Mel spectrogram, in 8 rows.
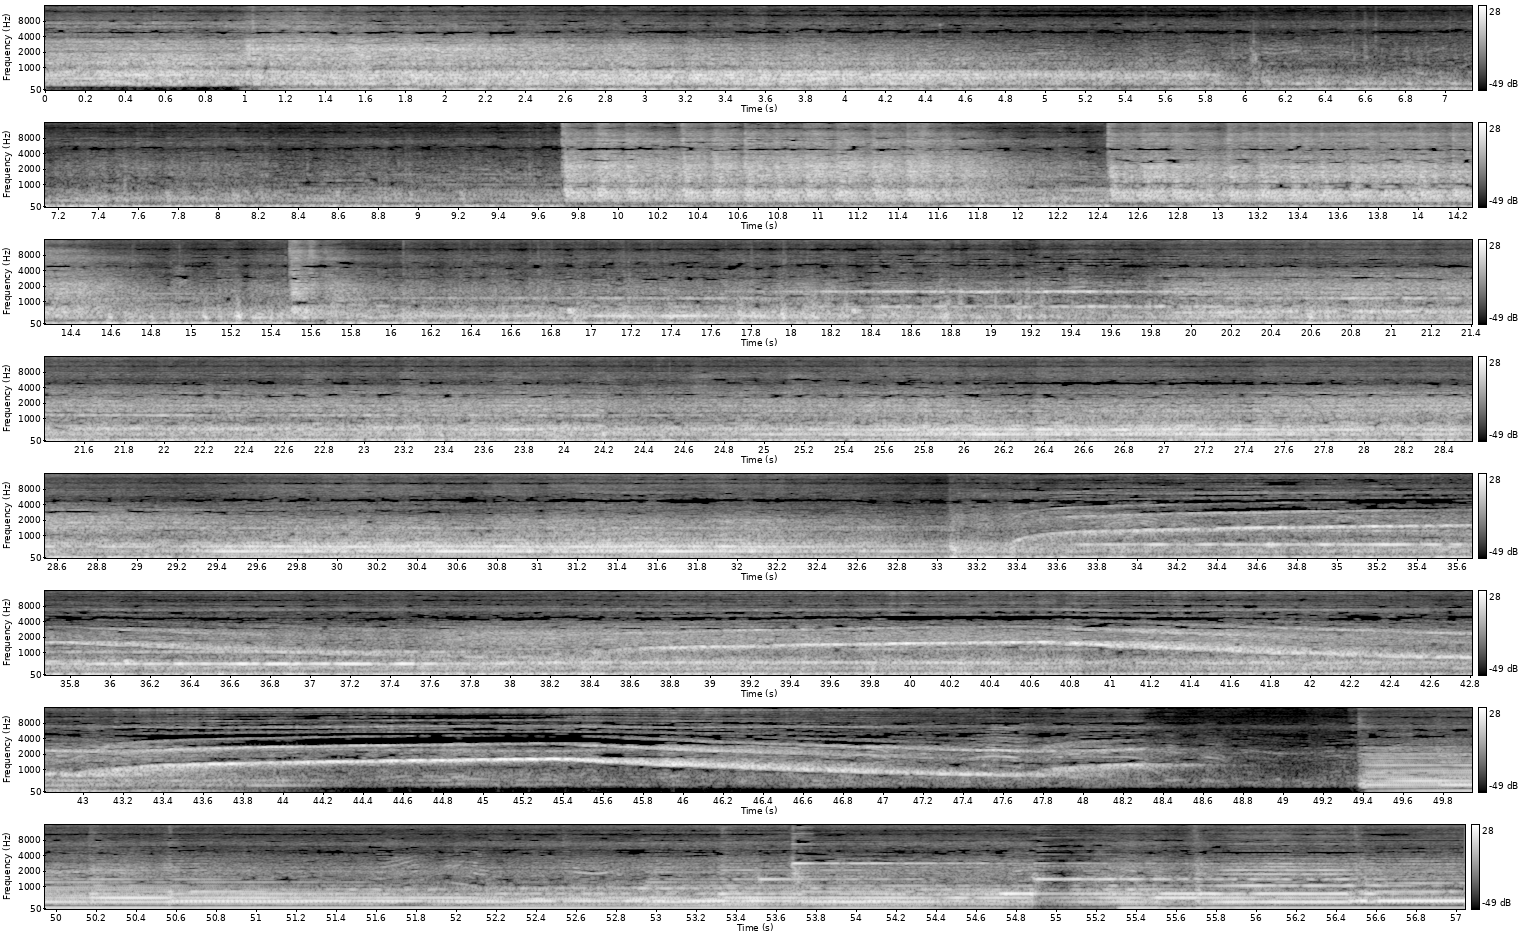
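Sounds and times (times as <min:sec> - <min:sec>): rushing noise: 0:00.0 - 0:44.0
siren-like wail: 0:14.8 - 0:48.8.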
